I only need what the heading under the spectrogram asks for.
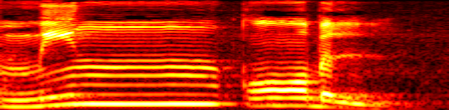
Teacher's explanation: Langsung dekatkan ke qaf. Huruf qaf kan di pangkal nih ayah Bunda ya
